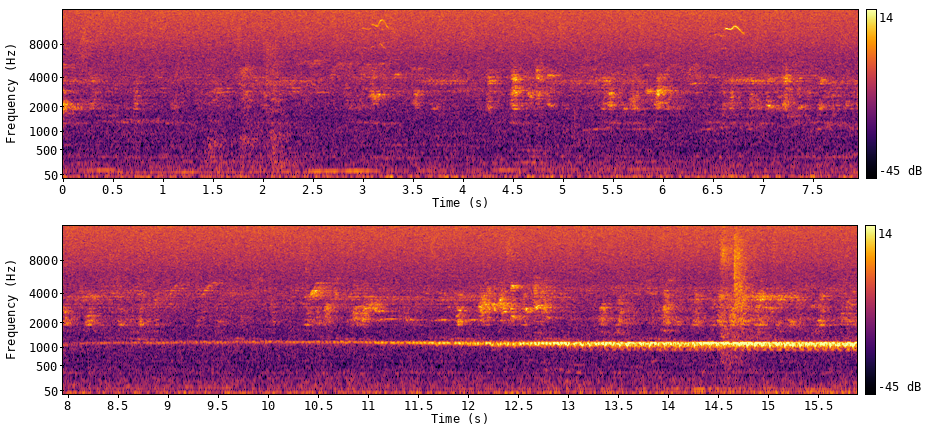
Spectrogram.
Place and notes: Jardin des Plantes, Caen, France - Here and there at the same place.
Inside the botanical garden, trying to be alone, recorded with the eyes closed.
